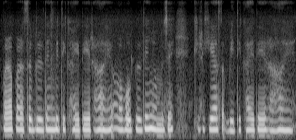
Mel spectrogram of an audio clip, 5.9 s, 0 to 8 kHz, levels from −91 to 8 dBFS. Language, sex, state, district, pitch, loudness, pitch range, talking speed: Hindi, female, Arunachal Pradesh, Longding, 230 Hz, -14 LUFS, 225-235 Hz, 210 wpm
